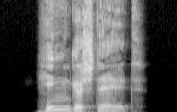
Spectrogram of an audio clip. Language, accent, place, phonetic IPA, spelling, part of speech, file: German, Germany, Berlin, [ˈhɪnɡəˌʃtɛlt], hingestellt, verb, De-hingestellt.ogg
- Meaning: past participle of hinstellen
